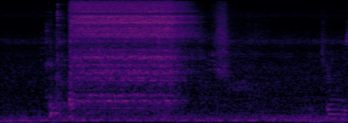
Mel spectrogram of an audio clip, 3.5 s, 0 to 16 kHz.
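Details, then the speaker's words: Mallard 2800 anesthesia ventilator, respiratory rate 20: hiss of gas about one second as the bellows push down, then quieter hiss; a single delivered breath. "up to 1.5 seconds so now it's pushing down for one and a half seconds"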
